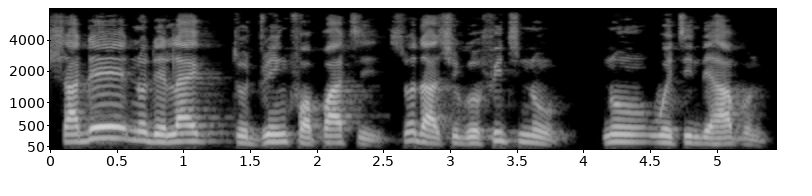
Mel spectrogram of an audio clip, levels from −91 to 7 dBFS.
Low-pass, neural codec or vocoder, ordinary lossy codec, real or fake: 7.2 kHz; none; none; real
